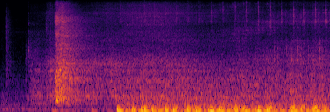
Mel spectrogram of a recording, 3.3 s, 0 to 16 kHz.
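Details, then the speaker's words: 1974 Honda CB350 cafe racer, 360 cc twin with a polished original engine: starter whirr, then a steady, low, slightly lumpy idle; not perfectly smooth, with a slight "icik-icik" ticking that is considered normal for it. "Nih, mesinnya ya kalau dibilang halus banget enggak, sedikit ada bunyinya icik-icik."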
